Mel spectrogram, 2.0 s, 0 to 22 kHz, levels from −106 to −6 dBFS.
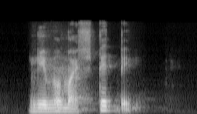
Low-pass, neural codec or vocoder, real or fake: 9.9 kHz; autoencoder, 22.05 kHz, a latent of 192 numbers a frame, VITS, trained on one speaker; fake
